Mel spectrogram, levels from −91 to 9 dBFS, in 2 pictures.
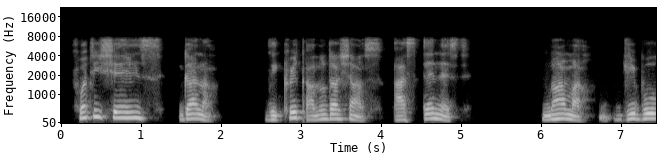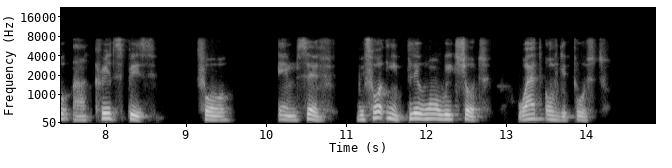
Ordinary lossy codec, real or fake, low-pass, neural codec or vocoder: Opus, 32 kbps; fake; 7.2 kHz; codec, 16 kHz, 2 kbps, FreqCodec, larger model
